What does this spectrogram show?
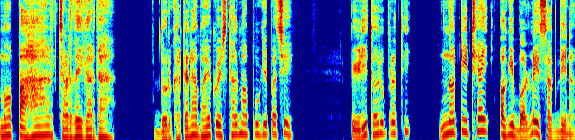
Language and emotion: Nepali, sad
